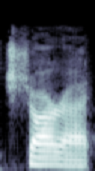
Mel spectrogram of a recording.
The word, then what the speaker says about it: Xagħra: it starts with an x actually but it's pronounced Shara and it's near the beach.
